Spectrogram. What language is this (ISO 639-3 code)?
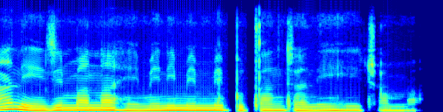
ibo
